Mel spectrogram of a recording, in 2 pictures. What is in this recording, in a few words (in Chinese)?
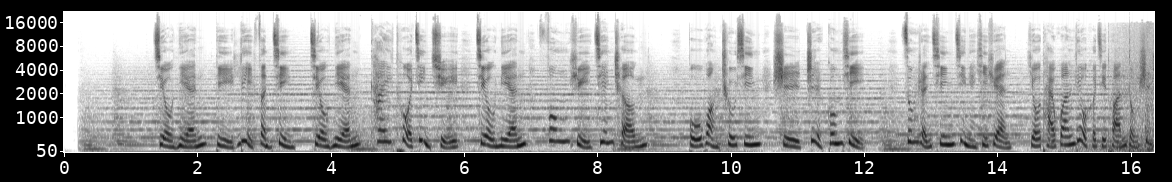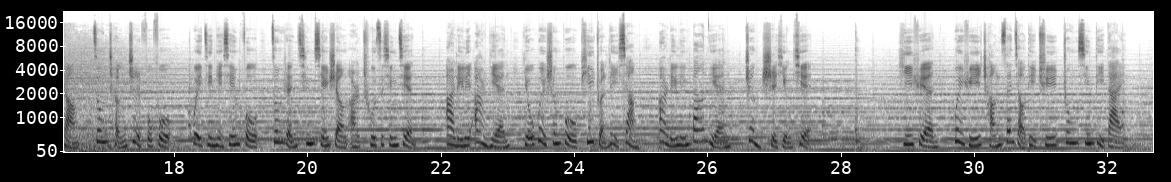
女 宣传 医院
